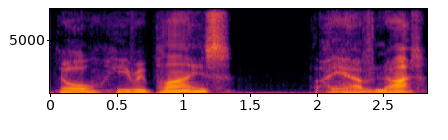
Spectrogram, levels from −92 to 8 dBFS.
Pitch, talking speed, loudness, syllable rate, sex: 110 Hz, 125 wpm, -18 LUFS, 3.5 syllables/s, male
